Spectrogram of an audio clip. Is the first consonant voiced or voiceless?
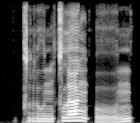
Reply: voiceless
